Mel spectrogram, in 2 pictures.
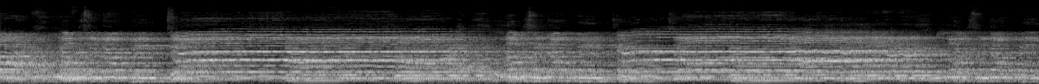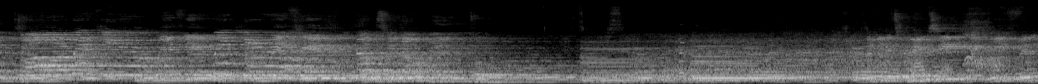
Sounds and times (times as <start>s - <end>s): Music: 0.0s - 20.7s.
